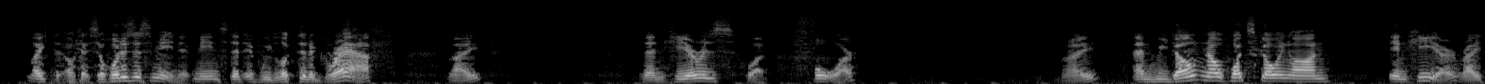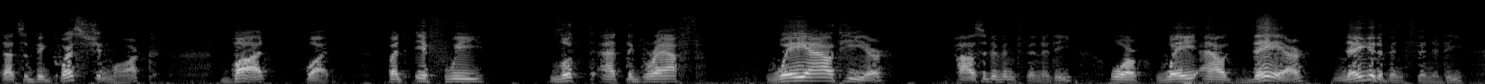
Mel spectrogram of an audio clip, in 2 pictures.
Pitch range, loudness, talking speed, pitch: 120-155 Hz, -25 LUFS, 115 wpm, 135 Hz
